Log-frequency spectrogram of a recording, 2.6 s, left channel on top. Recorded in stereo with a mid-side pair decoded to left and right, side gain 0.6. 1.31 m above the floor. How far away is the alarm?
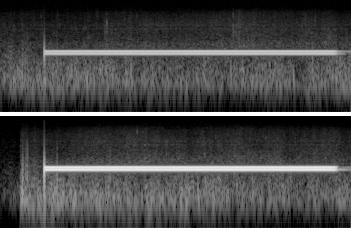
About 0.6 m.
